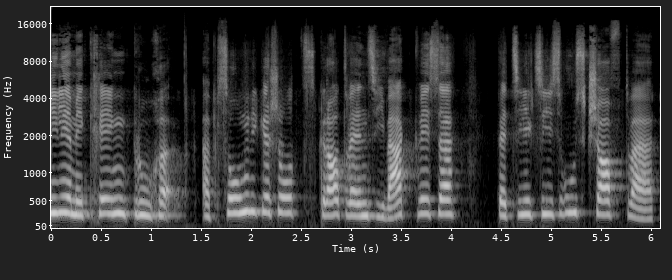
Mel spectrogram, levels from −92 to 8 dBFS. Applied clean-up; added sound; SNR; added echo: neural mask model DeepFilterNet 3.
